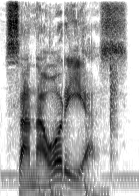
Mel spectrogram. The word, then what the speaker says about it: zanahorias: uvas las uvas las zanahorias last zanahorias don't forget that the Z is pronounced like an S and don't forget that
